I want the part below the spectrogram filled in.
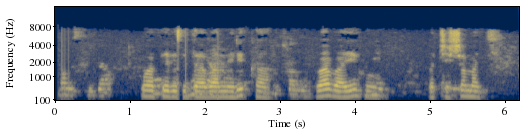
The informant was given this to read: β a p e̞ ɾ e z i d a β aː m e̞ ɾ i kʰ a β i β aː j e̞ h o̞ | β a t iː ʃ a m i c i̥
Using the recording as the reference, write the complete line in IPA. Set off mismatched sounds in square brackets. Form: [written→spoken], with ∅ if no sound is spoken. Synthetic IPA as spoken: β a p e̞ ɾ e z i d a β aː m e̞ ɾ i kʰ a β [i→a] β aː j e̞ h o̞ | β a [t→t͡ʃ] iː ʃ a m [i→a] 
